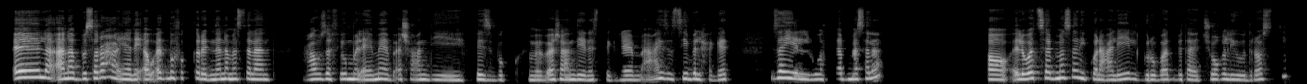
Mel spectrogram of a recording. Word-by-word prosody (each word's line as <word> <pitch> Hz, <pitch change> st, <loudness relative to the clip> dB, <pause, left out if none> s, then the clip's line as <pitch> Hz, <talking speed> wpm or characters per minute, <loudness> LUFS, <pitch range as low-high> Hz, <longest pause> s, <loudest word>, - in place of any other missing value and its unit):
آآ 325 Hz, +2 st, +8 dB
لأ 320 Hz, -, +5 dB
أنا 275 Hz, -1 st, +5 dB
بصراحة 285 Hz, +4 st, +1 dB
يعني 235 Hz, -2 st, +1 dB
أوقات -, -, +1 dB
بافكر 285 Hz, -2 st, -1 dB
إن 230 Hz, -1 st, +1 dB
أنا 250 Hz, +2 st, +3 dB
مثلًا، 245 Hz, -2 st, +2 dB, 0.3 s
عاوزة 240 Hz, +3 st, 0 dB
في 250 Hz, +1 st, -6 dB
يوم 250 Hz, -, +4 dB
من 245 Hz, -, +5 dB
الأيام 215 Hz, -1 st, 0 dB
ما 250 Hz, -, +3 dB
يبقاش 230 Hz, 0 st, -4 dB
عندي 215 Hz, -3 st, -2 dB, 0.2 s
Facebook، 205 Hz, -2 st, -2 dB, 0.2 s
ما 205 Hz, 0 st, -2 dB
يبقاش 225 Hz, +3 st, 0 dB
عندي 225 Hz, -2 st, +1 dB
Instagram، 205 Hz, 0 st, -5 dB
عايزة 275 Hz, -2 st, -2 dB
أسيب 250 Hz, +1 st, -1 dB
الحاجات 230 Hz, 0 st, -3 dB, 0.4 s
زي 295 Hz, -1 st, +4 dB
الواتساب 235 Hz, +1 st, -3 dB
مثلًا 270 Hz, +7 st, -1 dB, 1.1 s
آه 225 Hz, -1 st, +3 dB
الواتساب 280 Hz, +3 st, +3 dB
مثلًا 300 Hz, +3 st, +1 dB
يكون 260 Hz, -5 st, 0 dB
عليه 220 Hz, +4 st, 0 dB
الجروبات 225 Hz, -2 st, -3 dB
بتاعة 225 Hz, -2 st, -5 dB
شغلي 235 Hz, +1 st, -2 dB
ودراستي، 235 Hz, -, -7 dB
235 Hz, 175 wpm, -22 LUFS, 225-265 Hz, 1.1 s, آآ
